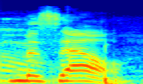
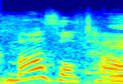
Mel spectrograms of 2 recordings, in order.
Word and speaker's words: Maazel: It rhymes with gazelle. – Oh. Maazel. – You will never forget that now. – But I Maazel. Thought Maazel like Mazel Tov.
